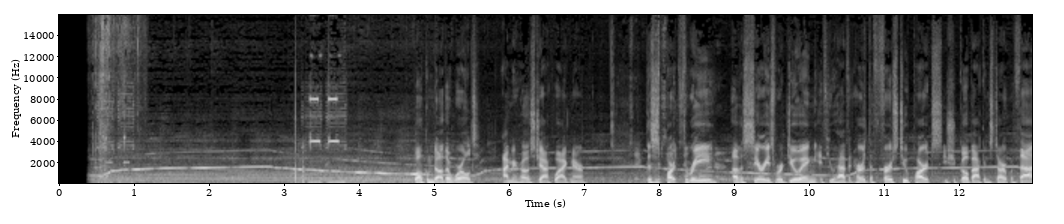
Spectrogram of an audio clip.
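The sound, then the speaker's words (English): A police car siren wails up and down on body camera audio as officers rush to a call. A man talks over the steady, swooping tone throughout. “What you're hearing right now is the actual body cam audio of the police officers who are rushing to Eilish's house after being dispatched by 911.”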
